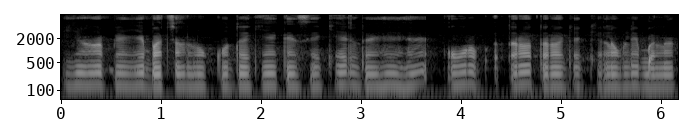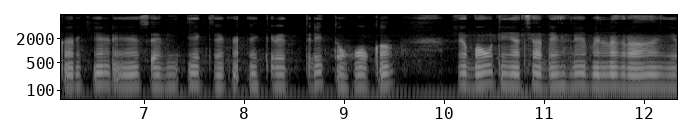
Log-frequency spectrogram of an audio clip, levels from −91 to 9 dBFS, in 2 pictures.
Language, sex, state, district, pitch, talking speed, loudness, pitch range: Maithili, male, Bihar, Supaul, 130 Hz, 165 wpm, -41 LUFS, 125-135 Hz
